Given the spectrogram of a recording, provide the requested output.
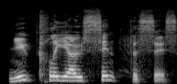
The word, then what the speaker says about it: nucleosynthesis: Um now Matt, you're going to have to pronounce this one. I think it's nucleioynthesis.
